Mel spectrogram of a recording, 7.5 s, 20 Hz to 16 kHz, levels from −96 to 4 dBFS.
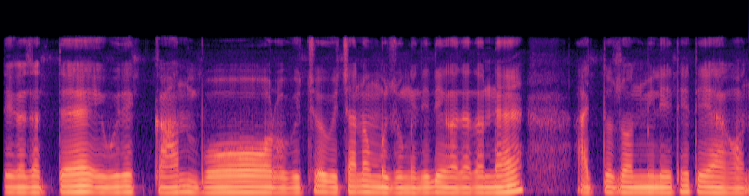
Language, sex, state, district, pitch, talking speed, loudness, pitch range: Chakma, male, Tripura, Unakoti, 100 Hz, 130 wpm, -18 LUFS, 95-105 Hz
